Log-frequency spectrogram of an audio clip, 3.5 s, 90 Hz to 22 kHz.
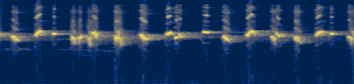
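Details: [4, 'Lure song of a yellow-vented bulbul for young birds: a fast, continuous string of short whistled notes sliding up and down, packed closely together throughout.']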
